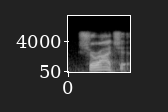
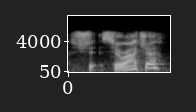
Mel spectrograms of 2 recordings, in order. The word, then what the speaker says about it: sriracha: man uh sriracha right is that how you pronounce it shiracha sriracha well there's a shortage folks and they've been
